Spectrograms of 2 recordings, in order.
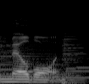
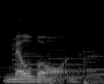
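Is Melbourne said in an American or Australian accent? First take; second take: American; American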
